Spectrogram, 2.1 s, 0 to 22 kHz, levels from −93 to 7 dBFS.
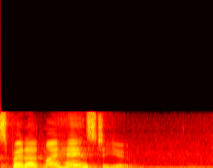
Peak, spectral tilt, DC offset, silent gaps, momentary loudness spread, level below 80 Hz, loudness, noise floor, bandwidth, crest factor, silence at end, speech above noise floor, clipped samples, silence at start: -8 dBFS; -2.5 dB/octave; under 0.1%; none; 23 LU; -54 dBFS; -22 LUFS; -43 dBFS; 7.6 kHz; 18 dB; 0 s; 20 dB; under 0.1%; 0 s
